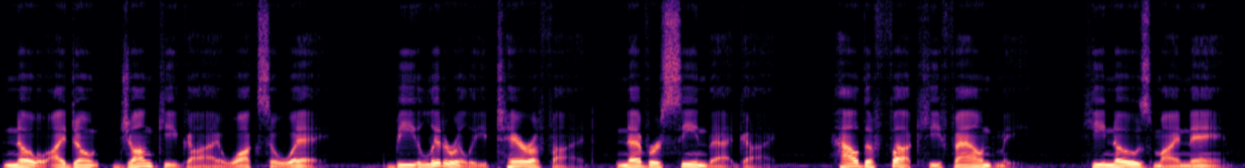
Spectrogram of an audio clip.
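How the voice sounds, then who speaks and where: Man narrating creepy stories, lively pitch. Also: measured pace, creaky. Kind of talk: scripted narration of horror greentext stories. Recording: dark ambient music behind. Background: dark horror background music.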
